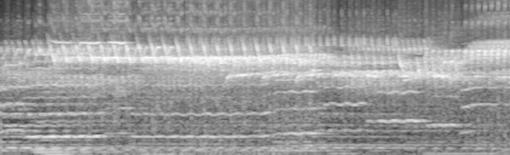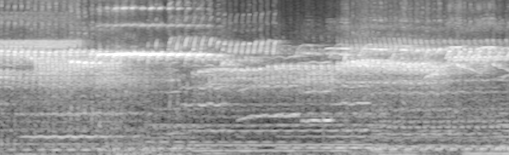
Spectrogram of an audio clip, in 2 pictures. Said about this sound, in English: Well, our master radio canaries now bring a message of love and devotion to you, fair listeners, as they sing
